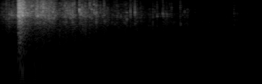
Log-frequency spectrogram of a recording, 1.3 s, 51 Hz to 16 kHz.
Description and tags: Chajchas ( goat hoofs , South American Rattle ) . One hit with the hand. recorded with AKG C214 at 16bits . mono. unprocessed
